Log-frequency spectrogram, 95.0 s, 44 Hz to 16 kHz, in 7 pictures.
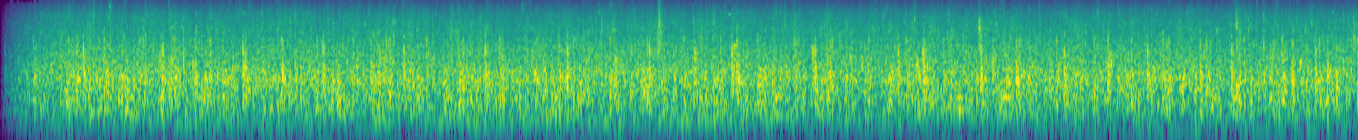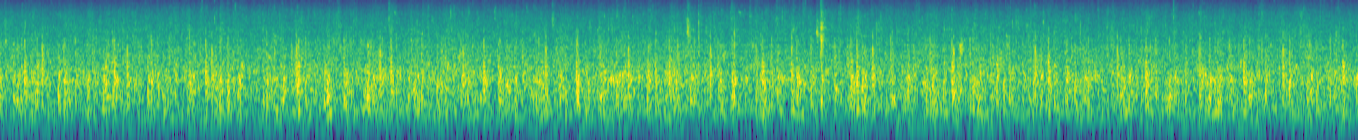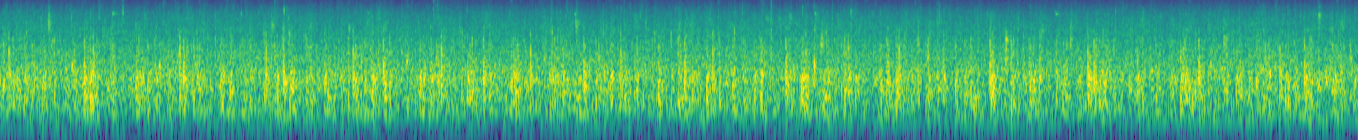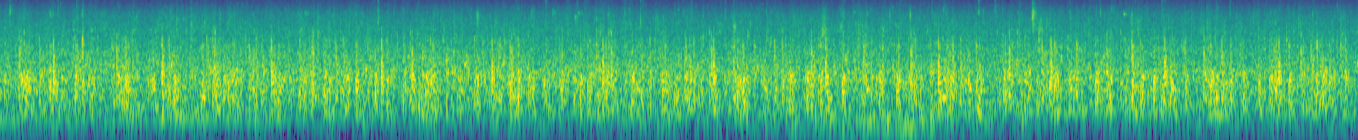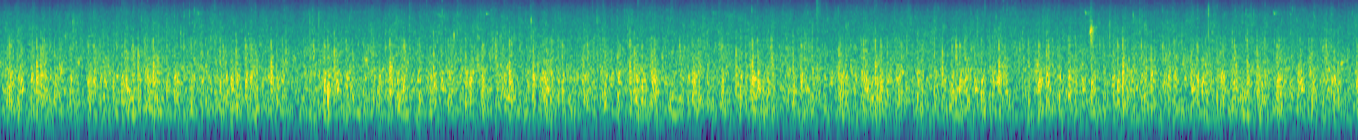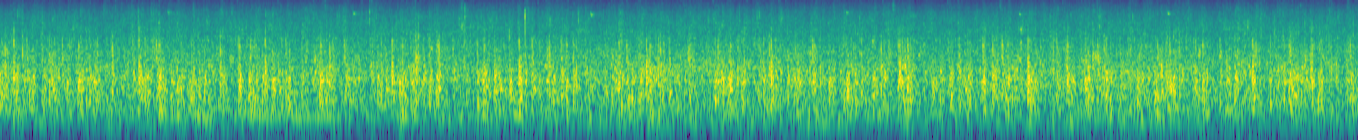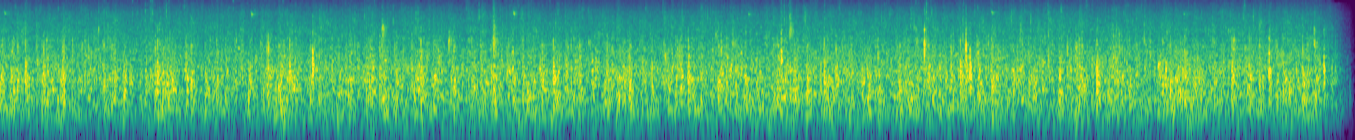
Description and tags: Rain dropping light. Rural land, without any surrounding sounds. Useful like background. Mono sound, registered with microphone Sennheiser ME66 on boompole and recorder Tascam HD-P2. Brazil, september, 2013.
